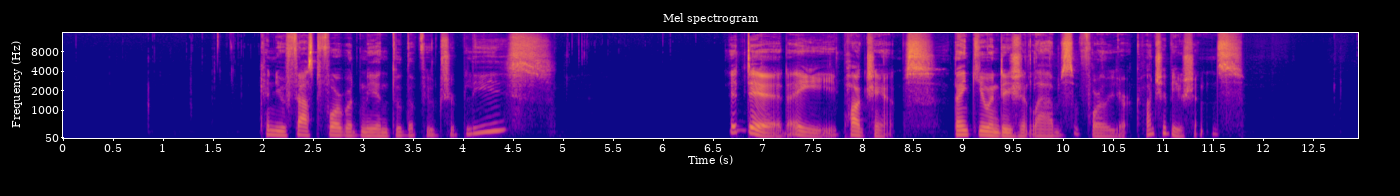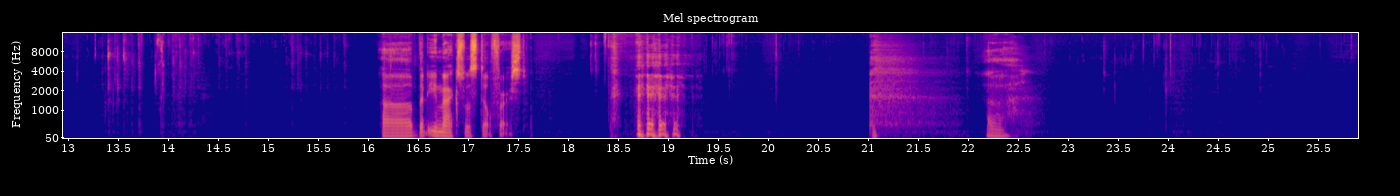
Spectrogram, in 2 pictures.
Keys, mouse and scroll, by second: 16.2 q.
